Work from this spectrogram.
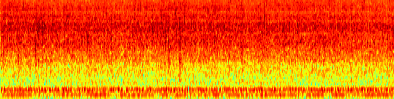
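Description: Chicken and rapini fry in a skillet over medium heat, giving a steady, dense sizzle that holds loud and even throughout, close up and with no voices over it.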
